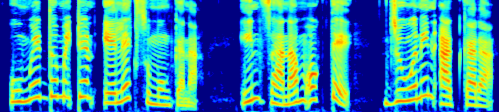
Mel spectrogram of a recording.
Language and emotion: Santali, happy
